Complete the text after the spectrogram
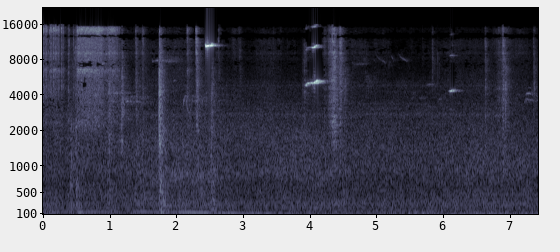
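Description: Bicycle tyres thud and knock on wooden pallets.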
